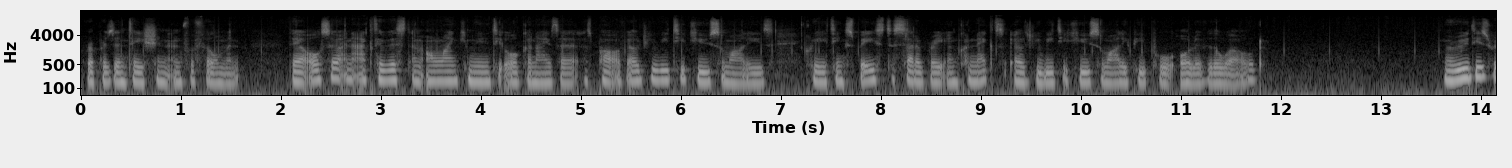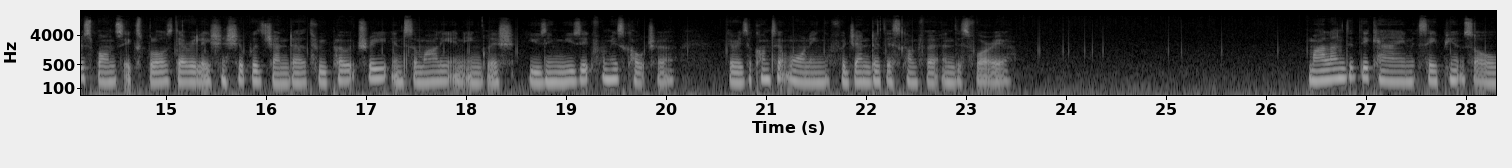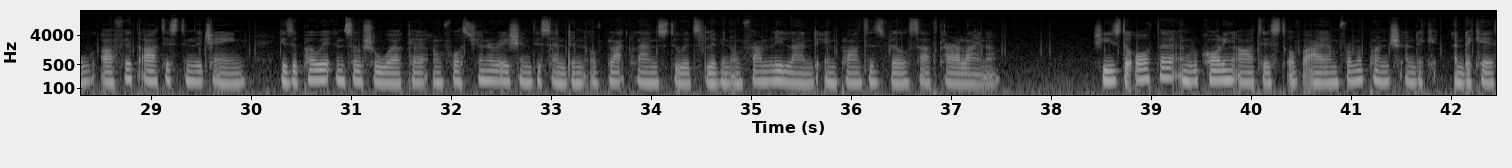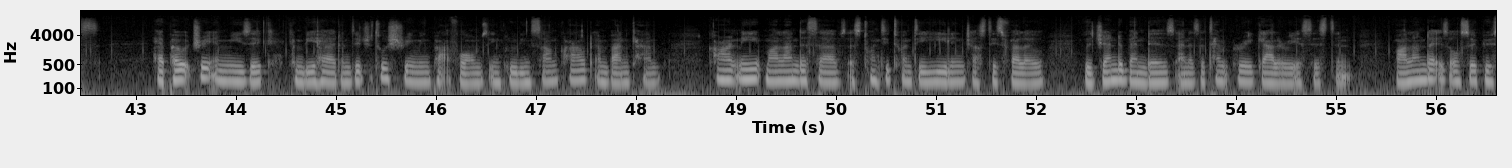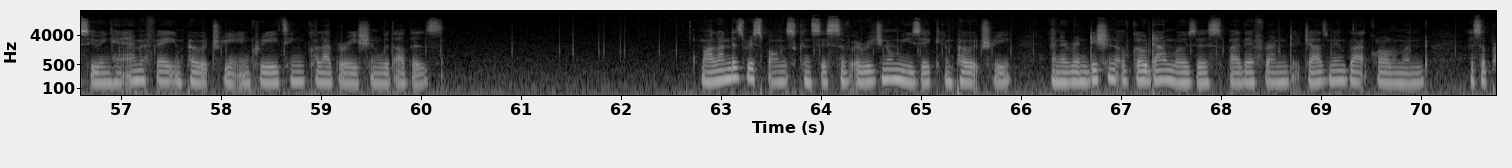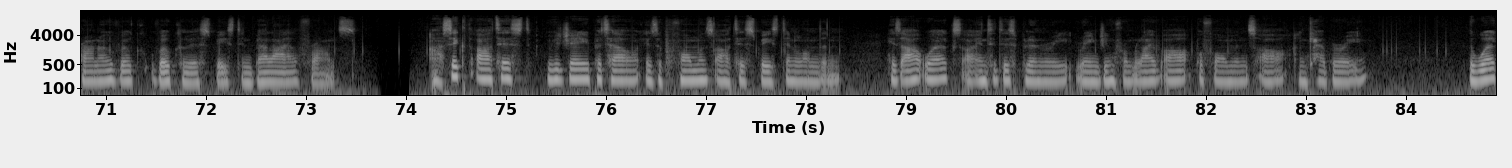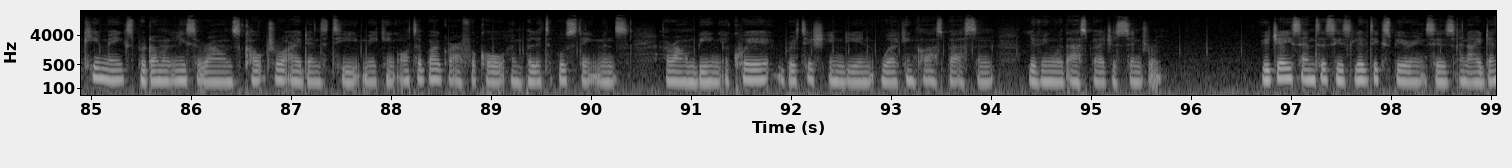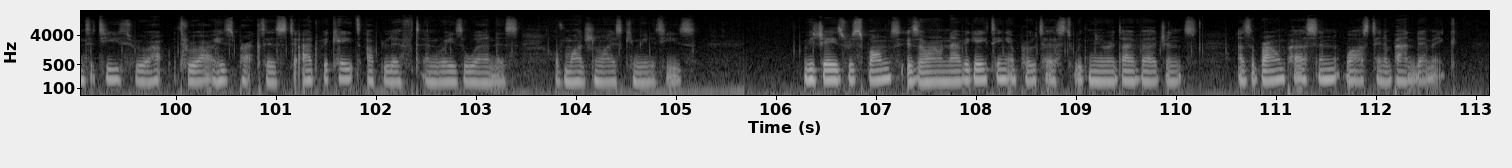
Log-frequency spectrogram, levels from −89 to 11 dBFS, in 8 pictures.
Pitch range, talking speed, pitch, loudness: 150-170 Hz, 145 wpm, 155 Hz, -37 LUFS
